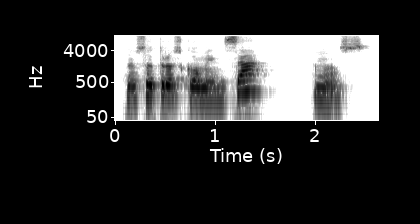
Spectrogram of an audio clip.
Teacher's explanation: the syllable with more stress in the nosotros and vosotros form doesn't fall in the E, falls in the next syllable.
